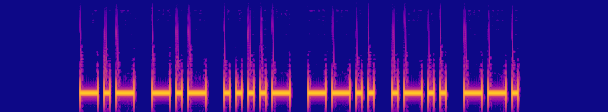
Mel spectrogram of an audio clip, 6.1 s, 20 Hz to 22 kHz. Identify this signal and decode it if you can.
Morse code, heard as a keyed tone, about 22 wpm, 700 Hz. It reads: KK4ZLG
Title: Speed Racing - USA 2x3 Call Signs 20wpm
